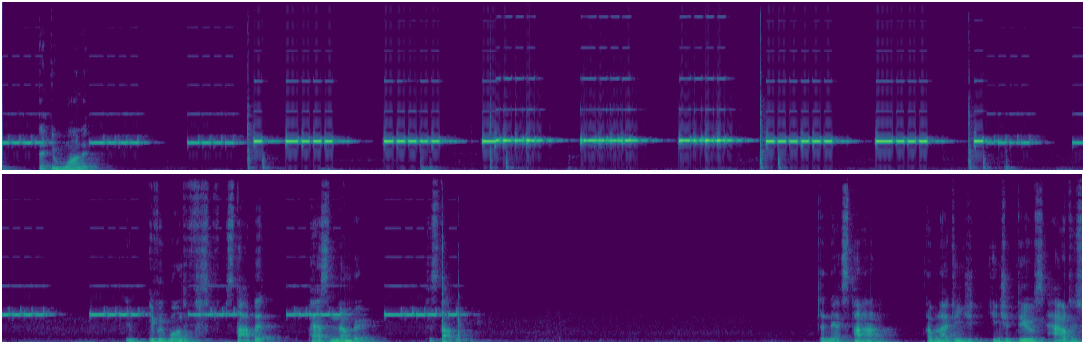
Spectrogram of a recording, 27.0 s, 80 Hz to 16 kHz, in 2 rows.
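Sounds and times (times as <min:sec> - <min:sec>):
kitchen timer alarm beeping: 0:00.0 - 0:19.5
clicks: 0:03.0 - 0:03.4, 0:09.4 - 0:09.8, 0:12.0 - 0:12.8.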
